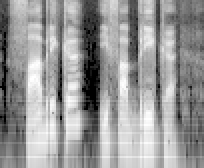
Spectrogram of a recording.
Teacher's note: Sem o acento, a sílaba forte muda para o bri e vira o verbo.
